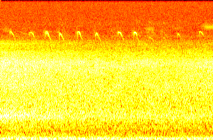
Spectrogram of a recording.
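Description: Distant jet airliner's engines giving a steady rushing roar that eases off slightly, with a small bird chirping repeatedly over it, about three short chirps a second.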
